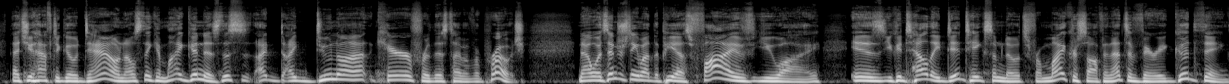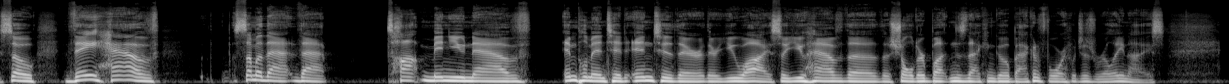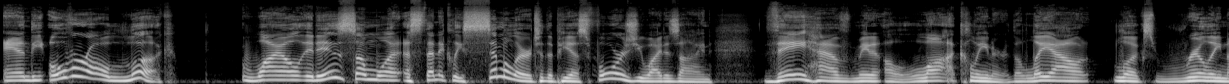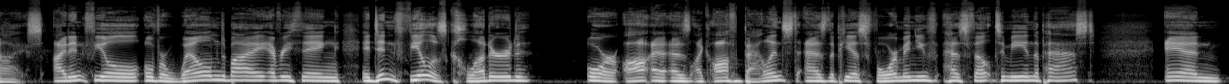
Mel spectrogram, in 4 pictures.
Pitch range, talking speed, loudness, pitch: 140-180 Hz, 160 wpm, -15 LUFS, 155 Hz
